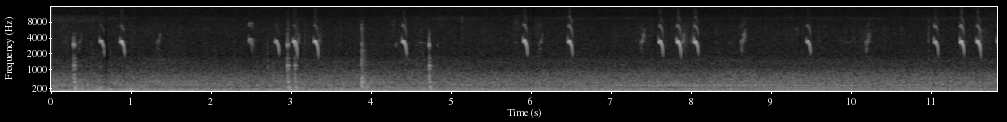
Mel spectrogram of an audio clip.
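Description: wild bird calling

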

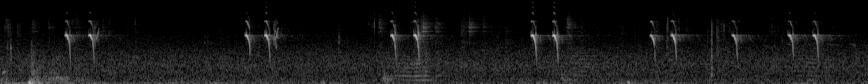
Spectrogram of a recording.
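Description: birds clucking

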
